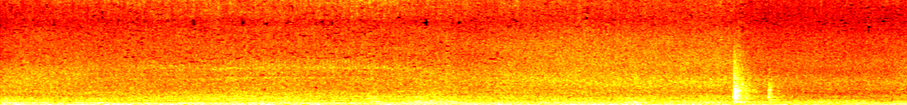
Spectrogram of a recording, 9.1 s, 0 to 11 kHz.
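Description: Toyota Yaris 1.0's VVT-i four-cylinder petrol engine idling steadily, heard with the bonnet open. A sharp click about seven seconds in, followed by a fainter one.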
